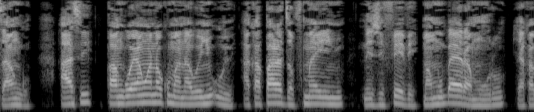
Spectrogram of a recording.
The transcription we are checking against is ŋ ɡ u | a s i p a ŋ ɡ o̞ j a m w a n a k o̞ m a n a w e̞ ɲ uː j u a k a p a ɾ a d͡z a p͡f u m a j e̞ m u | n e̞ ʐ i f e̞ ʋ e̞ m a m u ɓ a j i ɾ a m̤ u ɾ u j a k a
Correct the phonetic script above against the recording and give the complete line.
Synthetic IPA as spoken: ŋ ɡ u | a s i p a ŋ ɡ o̞ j a m w a n a k o̞ m a n a w e̞ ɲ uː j u a k a p a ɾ a d͡z a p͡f u m a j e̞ ɲ u | n e̞ ʐ i f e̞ ʋ e̞ m a m u ɓ a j i ɾ a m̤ u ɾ u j a k a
